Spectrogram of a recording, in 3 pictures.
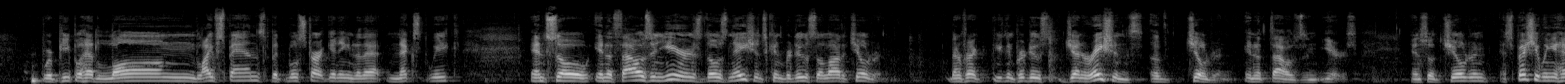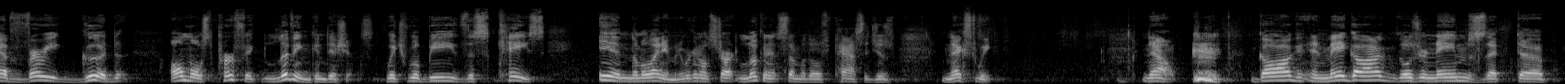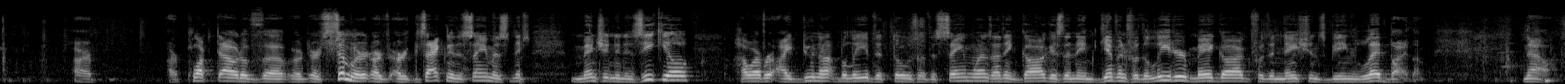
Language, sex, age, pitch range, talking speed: English, male, 60-79, 140-170 Hz, 170 wpm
